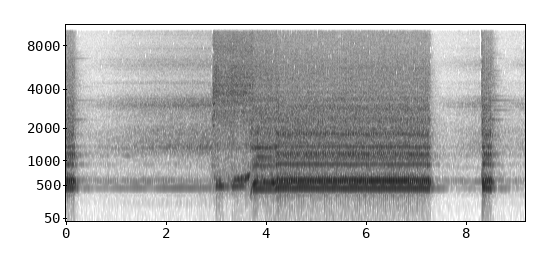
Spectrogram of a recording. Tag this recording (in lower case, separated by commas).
steam whistle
